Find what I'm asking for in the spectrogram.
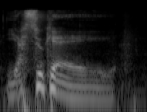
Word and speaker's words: Yasuke: I watched the Netflix original anime, Yasuke, executive produced by Lakeith Stanfield, Flying Lotus, and Deshaun Jackson. – There we go. Yes. How do you spell that? – Y-A-S-U-K-E.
